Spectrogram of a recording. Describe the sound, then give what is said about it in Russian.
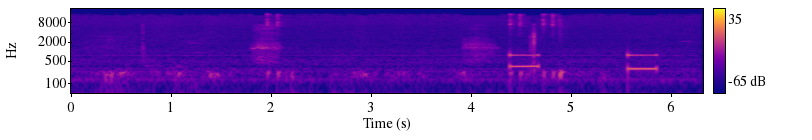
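Telephone busy signal after dialing a number: two short dual-pitch beeps separated by a brief pause, preceded by faint clicks and low background murmur. “Вижу, набираю.”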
